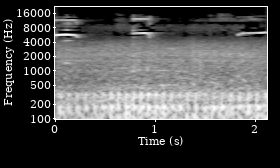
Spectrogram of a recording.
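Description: Motorcycle engines running at low speed in a traffic jam, a steady low rumble, with a brief thin high-pitched squeal near the end.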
